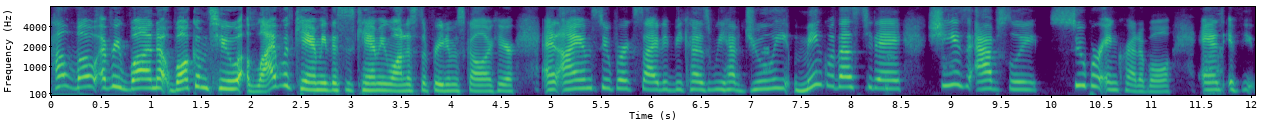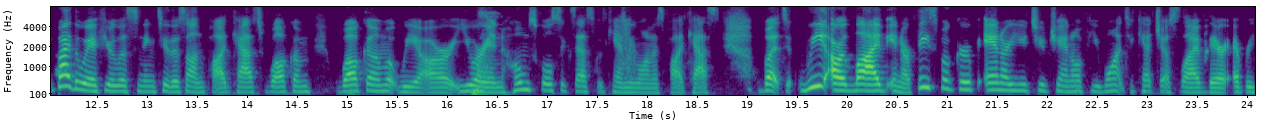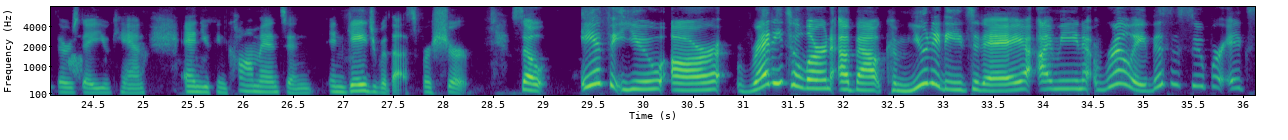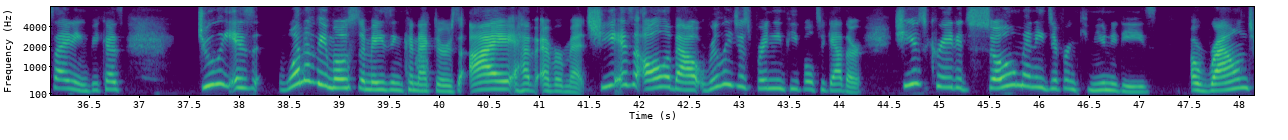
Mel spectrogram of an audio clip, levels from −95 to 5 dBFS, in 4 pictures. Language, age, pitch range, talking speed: English, 30-49, 195-295 Hz, 175 wpm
